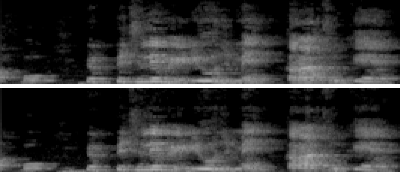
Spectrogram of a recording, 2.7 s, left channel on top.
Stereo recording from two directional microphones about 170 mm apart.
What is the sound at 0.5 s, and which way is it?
Speech, 20° left (ahead or behind).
